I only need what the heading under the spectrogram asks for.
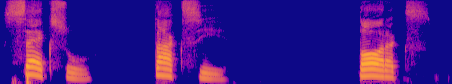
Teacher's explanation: dífono é o x com som de KS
